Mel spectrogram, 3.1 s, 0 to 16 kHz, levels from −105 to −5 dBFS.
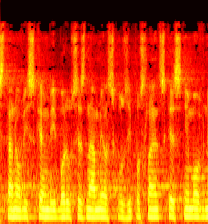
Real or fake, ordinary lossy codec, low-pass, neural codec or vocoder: real; MP3, 48 kbps; 10.8 kHz; none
